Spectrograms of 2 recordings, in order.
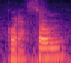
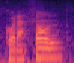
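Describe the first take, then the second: First: The z sounds like an s. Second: The z sounds like th. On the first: This is how it is said in Latin America. "it always represents the S sound in Latin American dialects" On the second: This is how it is said in Spain. "as if I were in Spain"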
